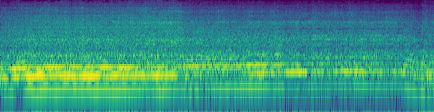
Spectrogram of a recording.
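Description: Countertop blender motor running steadily as it blends banana, almond milk and oat flour pancake batter, then switched off near the end, its pitch falling as it spins down. The batter is thick enough to make the blender labour, so it is stopped to be stirred.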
